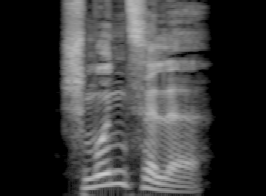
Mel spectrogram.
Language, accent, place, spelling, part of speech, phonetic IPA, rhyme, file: German, Germany, Berlin, schmunzele, verb, [ˈʃmʊnt͡sələ], -ʊnt͡sələ, De-schmunzele.ogg
- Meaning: inflection of schmunzeln: 1. first-person singular present 2. first-person plural subjunctive I 3. third-person singular subjunctive I 4. singular imperative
